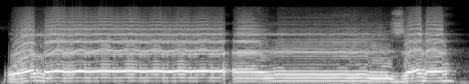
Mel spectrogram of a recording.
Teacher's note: Pada lafal ma ada mad jaiz munfasil, yaitu ditandai dengan adanya hamzah yang datang setelah huruf mad dan hamzahnya di lain kata, maka panjangnya 4 harakat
